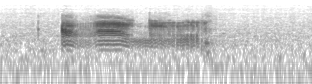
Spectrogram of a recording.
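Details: Domestic cat making an odd, strained vocal sound: a short harsh burst followed by a longer harmonic-rich nasal cry and a trailing rougher segment, all within about a second; no other sounds.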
